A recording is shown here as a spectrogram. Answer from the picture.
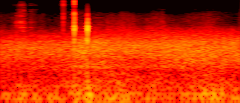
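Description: Wind rumbling on the microphone, with two short faint clicks a little under a second in.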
